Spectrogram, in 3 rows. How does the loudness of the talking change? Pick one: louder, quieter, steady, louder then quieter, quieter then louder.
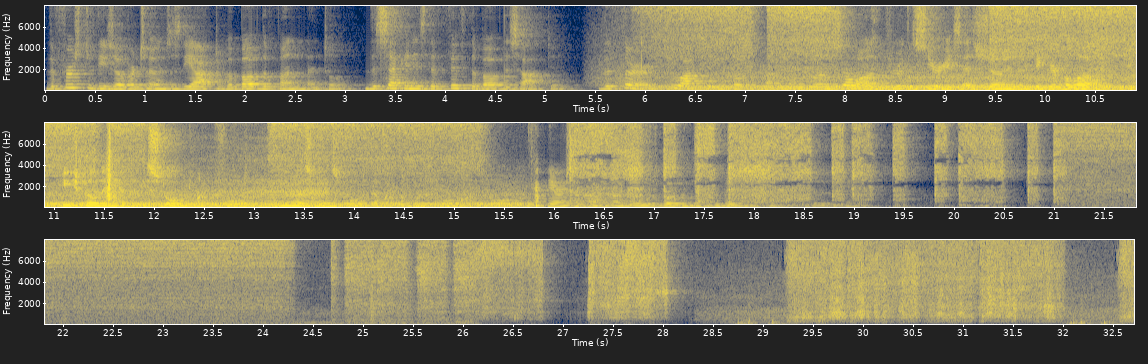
louder then quieter.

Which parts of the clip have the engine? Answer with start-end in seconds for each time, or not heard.
11.3-13.8.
